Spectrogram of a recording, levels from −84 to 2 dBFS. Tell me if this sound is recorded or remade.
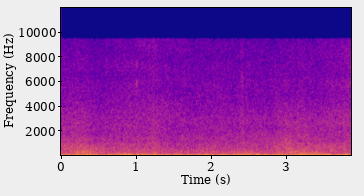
recorded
